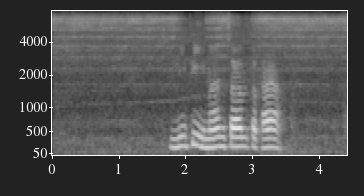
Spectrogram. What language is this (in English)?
Nepali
